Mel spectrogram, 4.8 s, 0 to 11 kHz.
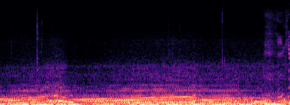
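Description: Dodge Challenger R/T Scat Pack 392 V8 revving loudly and steadily from the driver's seat, a deep rumbling roar that climbs and eases across several seconds, with no talk.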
